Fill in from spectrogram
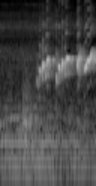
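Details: Loud male kutilang emas song: after a low hum, a burst of quick, warbling whistled notes begins, repeated and slightly rising toward the end.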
